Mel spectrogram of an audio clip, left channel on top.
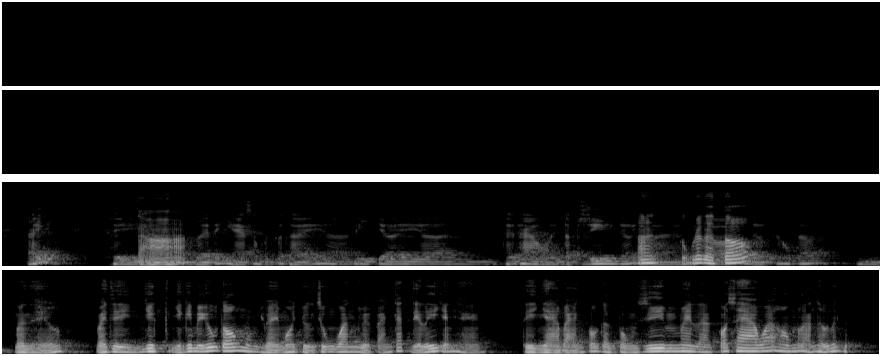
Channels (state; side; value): silent; left; digital silence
